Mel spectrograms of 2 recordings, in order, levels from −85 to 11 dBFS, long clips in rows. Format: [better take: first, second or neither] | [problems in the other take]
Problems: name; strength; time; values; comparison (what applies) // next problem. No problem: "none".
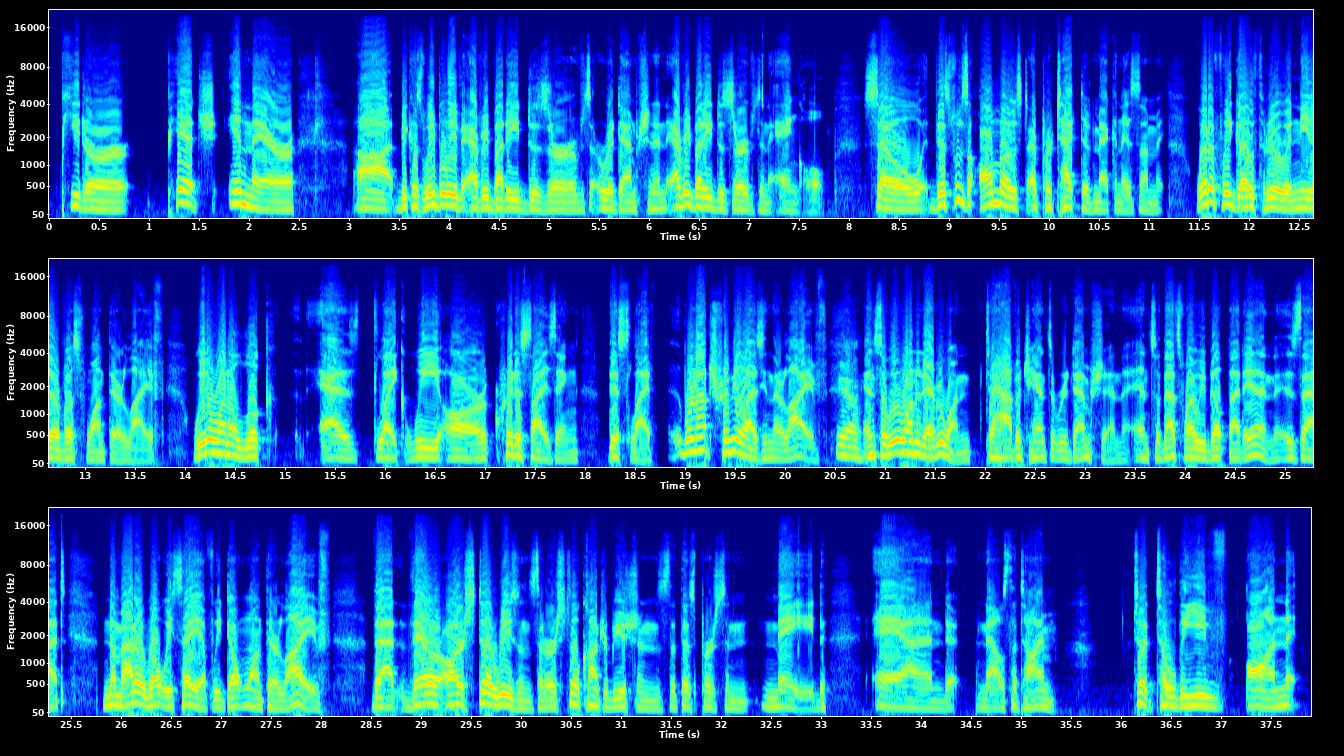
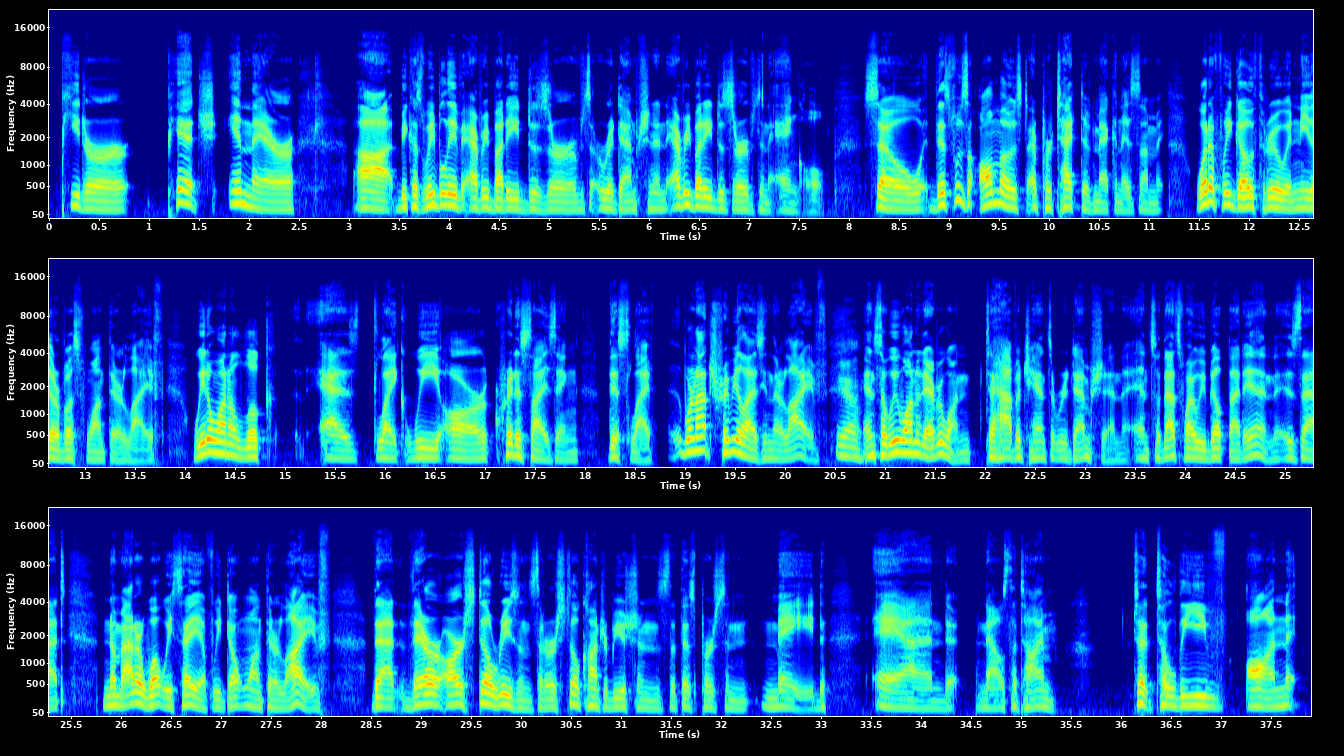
second | distortion; heavy; 11% of the sound clipped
